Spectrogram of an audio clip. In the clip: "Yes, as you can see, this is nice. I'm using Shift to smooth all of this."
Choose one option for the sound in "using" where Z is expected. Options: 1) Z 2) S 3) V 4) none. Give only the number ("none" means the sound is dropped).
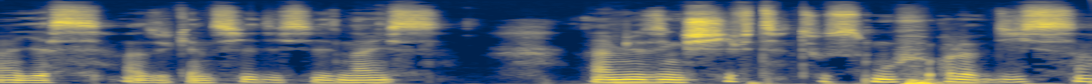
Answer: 1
